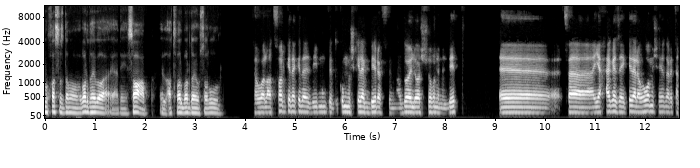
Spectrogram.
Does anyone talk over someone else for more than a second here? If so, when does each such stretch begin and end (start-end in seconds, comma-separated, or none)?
none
